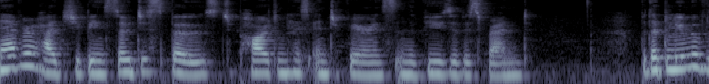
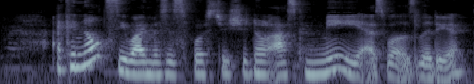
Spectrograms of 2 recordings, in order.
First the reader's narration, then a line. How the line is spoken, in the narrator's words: said she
